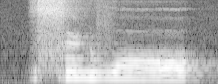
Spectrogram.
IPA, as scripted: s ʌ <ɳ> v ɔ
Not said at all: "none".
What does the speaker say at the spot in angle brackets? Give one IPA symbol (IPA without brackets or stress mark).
ɳ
